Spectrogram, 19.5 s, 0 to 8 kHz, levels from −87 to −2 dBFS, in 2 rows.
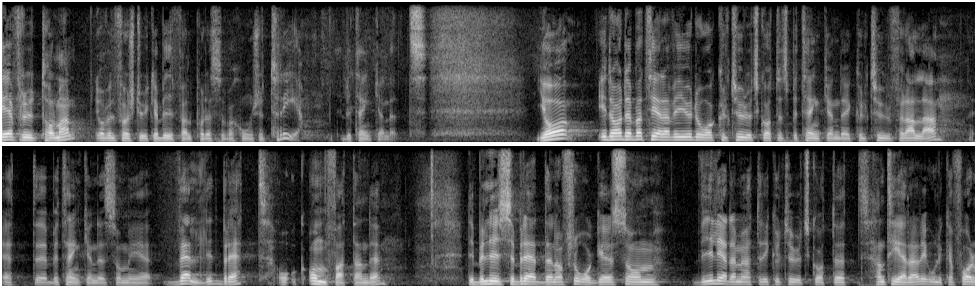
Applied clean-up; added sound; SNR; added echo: none; none; none; none.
